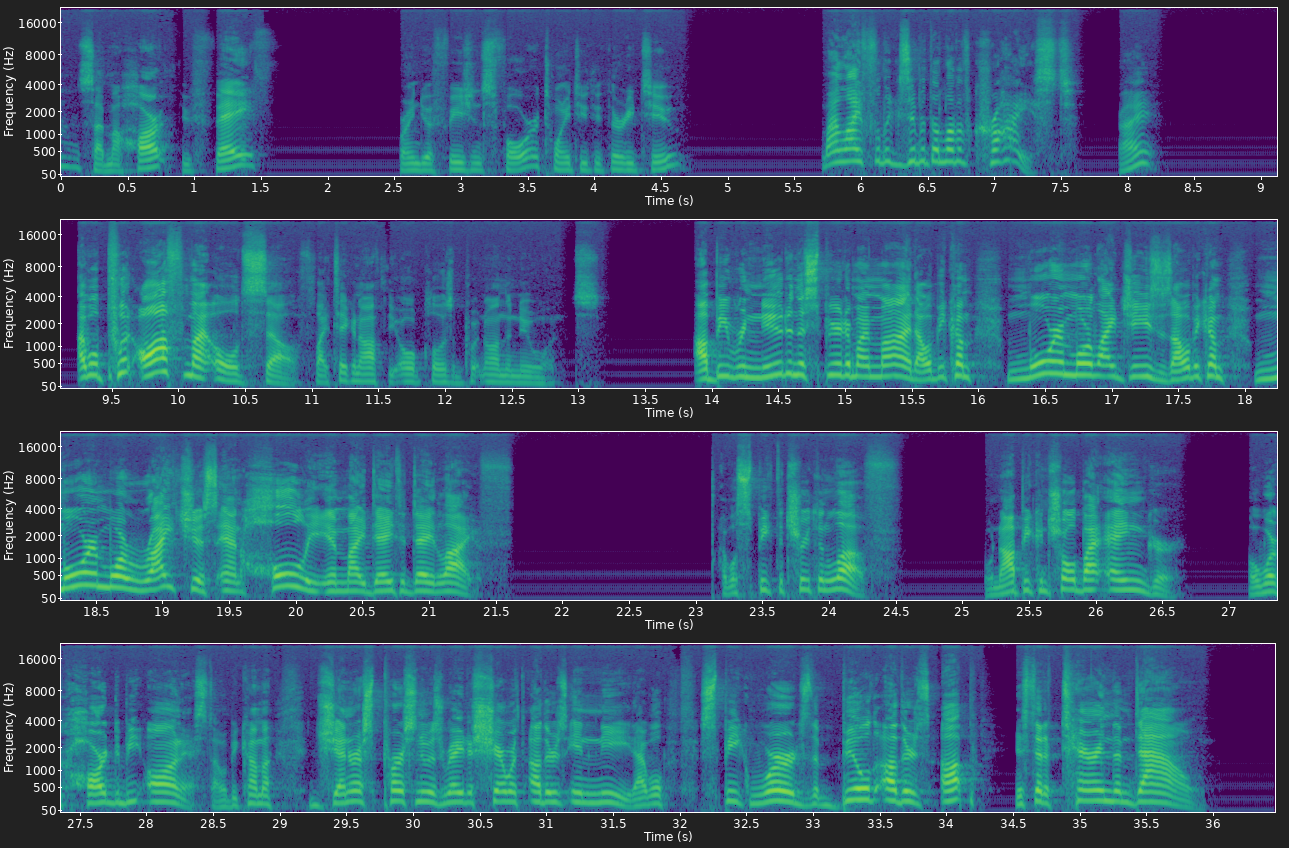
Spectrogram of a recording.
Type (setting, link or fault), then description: setting, large echoing room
